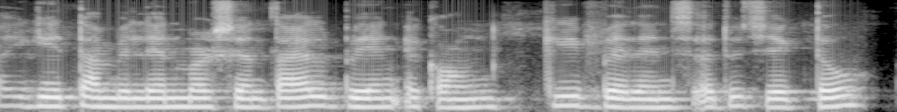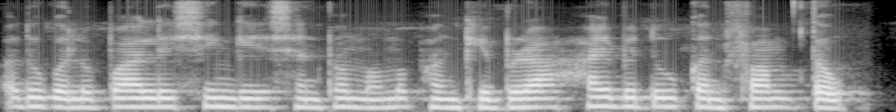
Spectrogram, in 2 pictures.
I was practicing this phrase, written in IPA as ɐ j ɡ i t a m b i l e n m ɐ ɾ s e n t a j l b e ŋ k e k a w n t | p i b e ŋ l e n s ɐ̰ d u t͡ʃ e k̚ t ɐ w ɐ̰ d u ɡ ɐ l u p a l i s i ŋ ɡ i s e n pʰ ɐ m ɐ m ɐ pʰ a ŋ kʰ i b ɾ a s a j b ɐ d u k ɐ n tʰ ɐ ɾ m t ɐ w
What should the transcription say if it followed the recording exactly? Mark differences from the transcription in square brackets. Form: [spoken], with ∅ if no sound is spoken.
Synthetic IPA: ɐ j ɡ i t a m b i l e n m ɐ ɾ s e n t a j l b e ŋ k e k a w n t | [k] i b e [∅] l e n s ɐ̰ d u t͡ʃ e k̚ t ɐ w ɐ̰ d u ɡ ɐ l u p a l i s i ŋ ɡ i s e n pʰ ɐ m ɐ m ɐ pʰ [ɐ] ŋ kʰ i b ɾ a [h] a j b ɐ d u k ɐ n [pʰ] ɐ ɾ m t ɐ w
